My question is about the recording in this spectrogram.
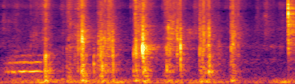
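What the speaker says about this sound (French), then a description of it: "je vais quand même remettre une carte" A tarot card is drawn from the deck and laid down, making soft, close papery flicks and slides in a loose irregular rhythm, faint and alone.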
